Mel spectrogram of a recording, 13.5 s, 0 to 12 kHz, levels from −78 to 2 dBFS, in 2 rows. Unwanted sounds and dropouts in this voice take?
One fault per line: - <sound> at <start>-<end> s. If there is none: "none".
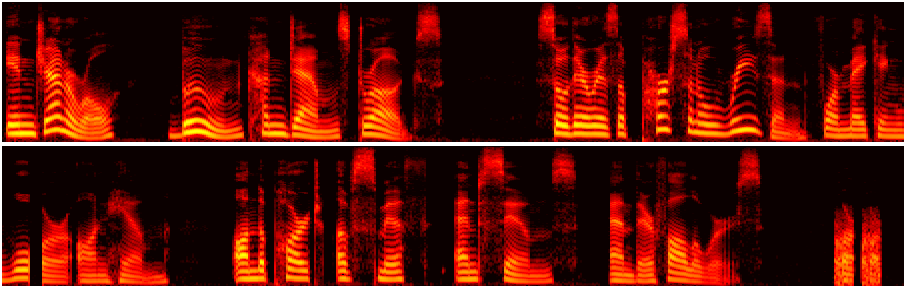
- dropout at 7.0-7.1 s
- laugh at 13.0-13.4 s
